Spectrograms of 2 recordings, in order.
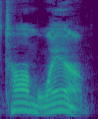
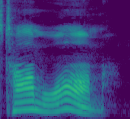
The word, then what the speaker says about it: Tom Wham: I always grew up thinking it was Tom Wham. Kind of like I always thought Nate Treme. Was that how you pronounce Nate Treme's name? I always said Tom Wham, but it's Tom Wom.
